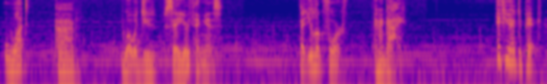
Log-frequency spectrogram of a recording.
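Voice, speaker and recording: A charming teenage boy talks in an American accent, hesitant and self-deprecating. The delivery is wry, natural video game acting. There is soft music behind the voice. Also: mid-range voice, sing-song, a little slow, pauses often. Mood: playful, charming.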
